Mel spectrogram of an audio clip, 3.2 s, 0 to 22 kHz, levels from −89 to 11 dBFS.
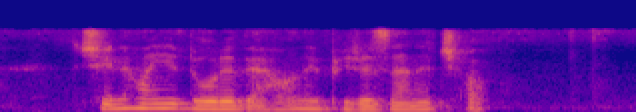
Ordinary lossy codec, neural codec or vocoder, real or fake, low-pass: Opus, 64 kbps; codec, 16 kHz, 1.1 kbps, Voila-Tokenizer; fake; 7.2 kHz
